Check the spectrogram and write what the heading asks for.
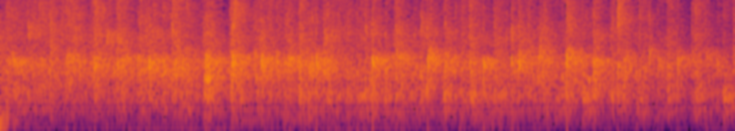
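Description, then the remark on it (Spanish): Sustained audience applause, a dense wash of many hands clapping steadily at an even loudness for several seconds, with a few sharper claps standing out and no talking. “Nuevamente con ustedes, amados hermanos, un fuerte aplauso.”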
